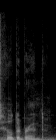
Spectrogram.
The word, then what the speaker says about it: Hildibrand: It's pronounced Hildebrand.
